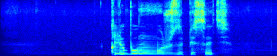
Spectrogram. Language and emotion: Russian, neutral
